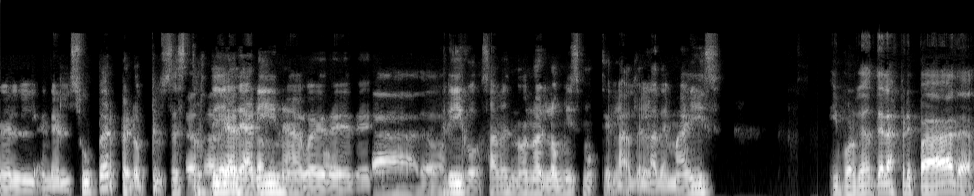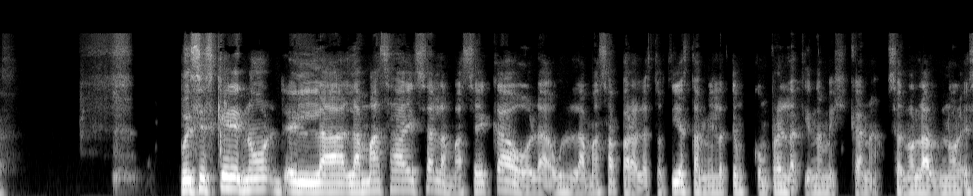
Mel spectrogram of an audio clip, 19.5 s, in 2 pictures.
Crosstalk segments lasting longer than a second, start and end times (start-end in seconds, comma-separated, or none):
1.8-3.7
